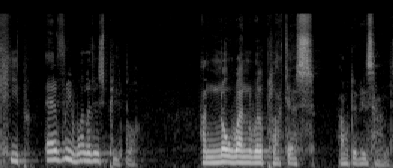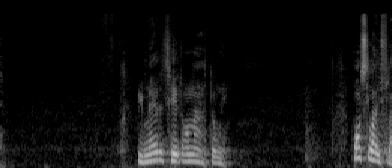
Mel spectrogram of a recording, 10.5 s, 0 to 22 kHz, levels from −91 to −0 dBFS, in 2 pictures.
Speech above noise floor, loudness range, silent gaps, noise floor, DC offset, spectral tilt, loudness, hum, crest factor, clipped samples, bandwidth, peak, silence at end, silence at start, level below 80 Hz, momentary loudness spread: 43 dB; 7 LU; none; -74 dBFS; under 0.1%; -5.5 dB/octave; -31 LUFS; none; 20 dB; under 0.1%; 15.5 kHz; -14 dBFS; 0 s; 0 s; -62 dBFS; 19 LU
